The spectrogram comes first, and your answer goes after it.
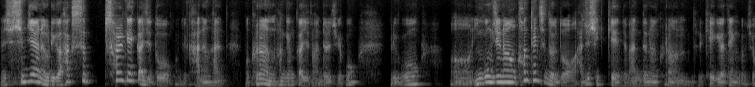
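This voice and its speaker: A man's voice: medium pitch, big pitch swings, normal speed, a little mellow. A man with a Gyeongsang accent giving a casual online class lecture, thinking aloud in a loose, conversational way with frequent fillers. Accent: Gyeongsang Korean. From Gyeongsang region, Korea.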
